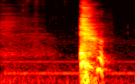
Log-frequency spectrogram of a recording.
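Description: A woman coughs once, a short, loud cough about a second and a quarter in.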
